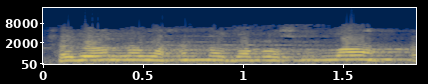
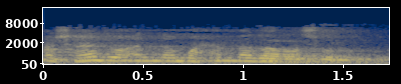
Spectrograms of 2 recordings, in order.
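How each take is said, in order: First: Said in the usual way. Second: Softer, quicker murmured repeat; hushed answer; quiet reply. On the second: Shown as a demonstration. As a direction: answer under your breath. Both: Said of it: "muezzin line then reply".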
